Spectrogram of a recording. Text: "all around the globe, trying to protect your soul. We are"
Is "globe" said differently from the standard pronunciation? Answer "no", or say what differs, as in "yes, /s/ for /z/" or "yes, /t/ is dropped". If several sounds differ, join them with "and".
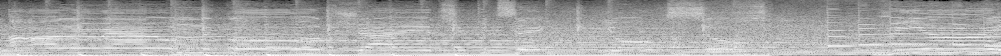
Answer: yes, /l/ is dropped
